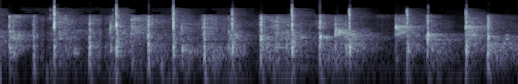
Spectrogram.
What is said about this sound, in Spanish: Bueno, pues ahí nos unimos pues, al aplauso, ¿no? la verdad a todos ellos.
